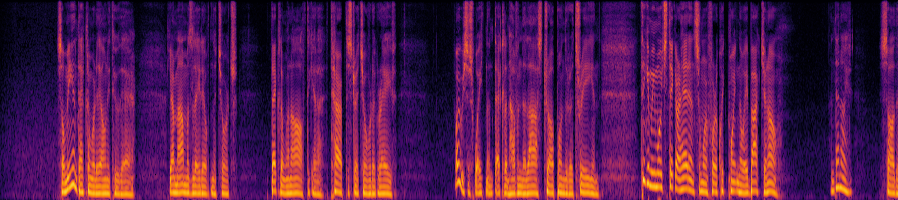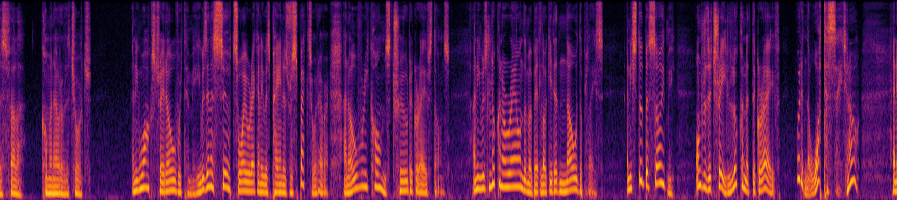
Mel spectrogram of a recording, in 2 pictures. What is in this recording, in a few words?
Drama Accent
